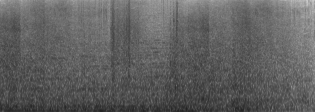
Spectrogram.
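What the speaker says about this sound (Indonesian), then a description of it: "Akhirnya setelah Danny menembak tabung gas yang dilemparkan ke arahnya, dan disusul dengan tembakan Junior" A loud gunshot hits a gas cylinder, followed by a booming blast, with heavy rumbling and sharp cracks layered together, close and intense, in a film scene.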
